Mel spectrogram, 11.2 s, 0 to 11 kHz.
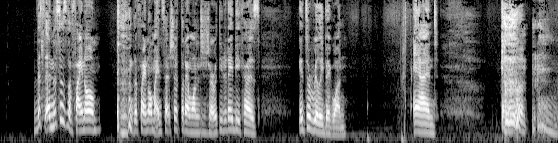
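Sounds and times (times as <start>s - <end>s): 
speech: 0.7s - 5.4s, 6.0s - 7.0s, 8.3s - 8.8s, 10.1s - 11.0s
coughing and throat clearing: 2.3s - 2.7s, 10.0s - 11.1s.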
